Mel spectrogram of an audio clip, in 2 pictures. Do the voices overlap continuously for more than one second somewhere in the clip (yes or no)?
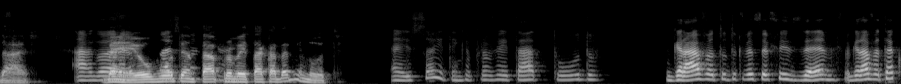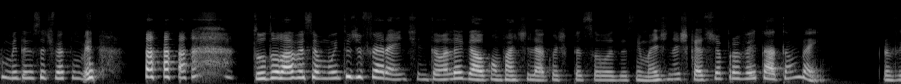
yes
